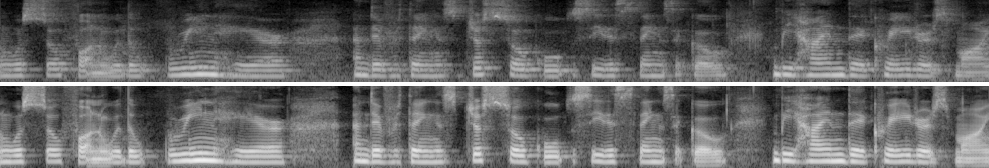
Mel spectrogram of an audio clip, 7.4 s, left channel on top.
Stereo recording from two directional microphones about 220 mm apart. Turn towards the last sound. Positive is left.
turn(degrees=-45)  # may be behind; listen again after turning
